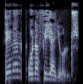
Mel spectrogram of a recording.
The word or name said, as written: junts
